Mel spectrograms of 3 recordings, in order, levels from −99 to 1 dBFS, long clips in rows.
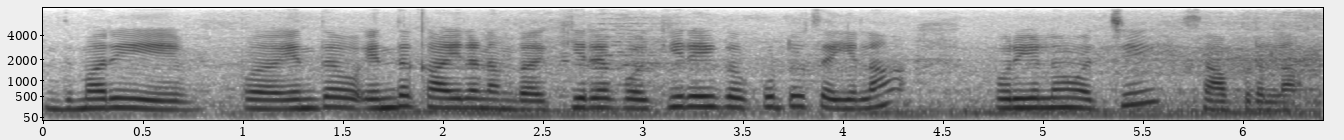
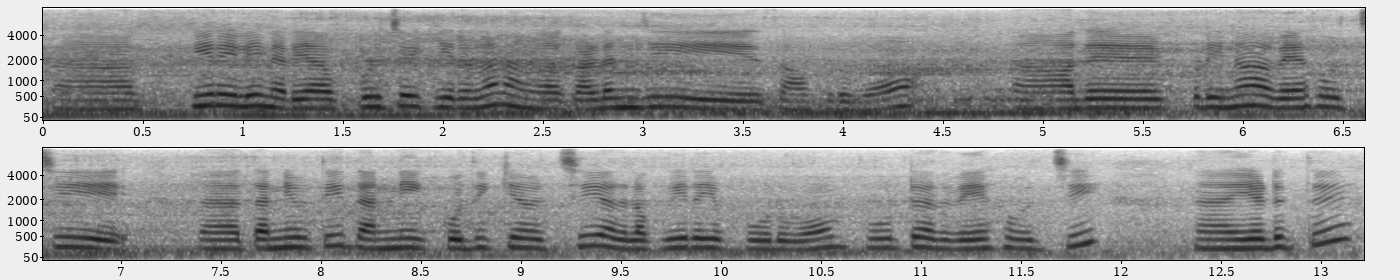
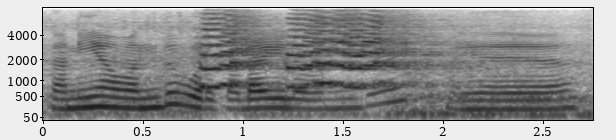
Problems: constant background noise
